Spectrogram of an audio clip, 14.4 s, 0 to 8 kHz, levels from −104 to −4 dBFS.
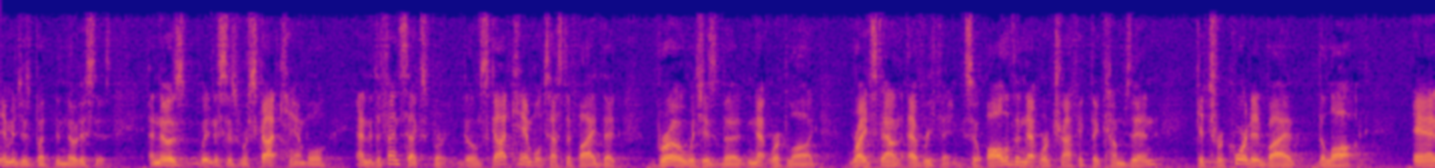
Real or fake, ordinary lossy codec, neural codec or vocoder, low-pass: fake; AAC, 48 kbps; codec, 16 kHz, 16 kbps, FunCodec, trained on LibriTTS, 50 frames a second; 7.2 kHz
